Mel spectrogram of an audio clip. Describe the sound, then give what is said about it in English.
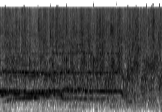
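Applause and cheering from a comedy club audience at Ellie's Comedy Club as the next comedian is welcomed to the stage: a steady wash of clapping with a thin sustained tone over it that fades after about two and a half seconds. “Ladies and gentlemen, please give it up for your next comedian here at Ellie's Comedy Club. You're going to love this guy. Welcome to the stage”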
